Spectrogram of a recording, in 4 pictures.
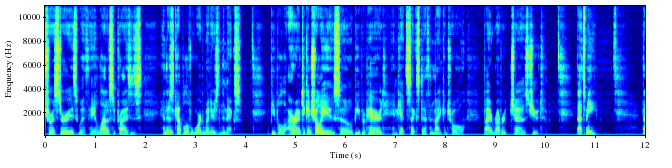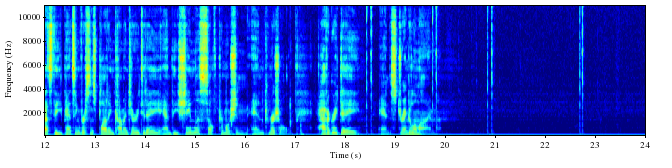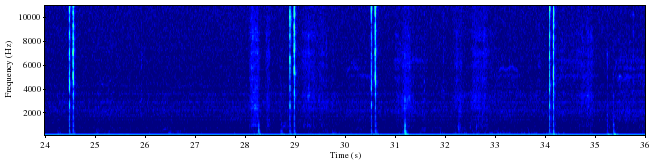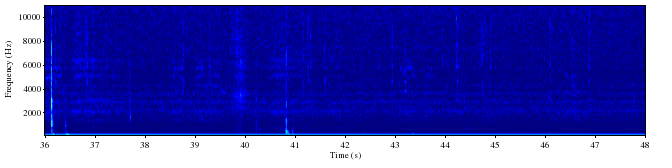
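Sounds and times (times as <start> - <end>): low electrical hum: 0.0 - 48.0.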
